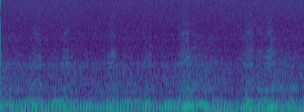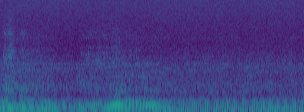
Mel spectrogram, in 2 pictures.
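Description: Rally car's engine heard inside the cabin, revved up and down again and again, then settling to a steady idle about seven seconds in.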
